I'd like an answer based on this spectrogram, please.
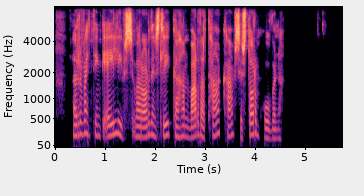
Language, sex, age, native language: Icelandic, female, 40-49, Icelandic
